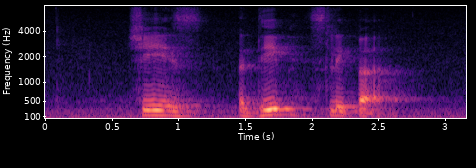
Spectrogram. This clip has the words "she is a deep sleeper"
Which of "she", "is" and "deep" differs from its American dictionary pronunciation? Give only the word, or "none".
none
